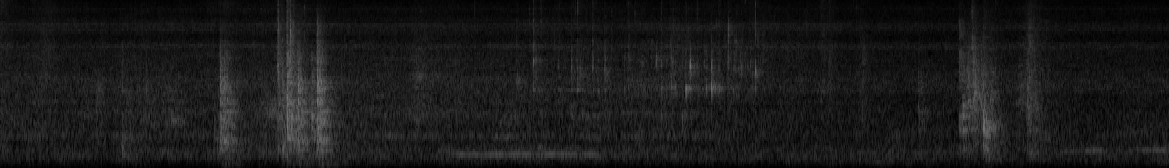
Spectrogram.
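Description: Slotted spatula knocking and scraping against a cooking pot as poached scorpionfish pieces are lifted out of the water, with a few short clatters about two and three seconds in and again near ten seconds when the fish is set on a plate.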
